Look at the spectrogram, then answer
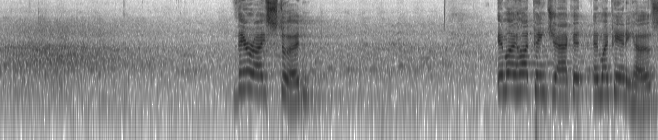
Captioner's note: laughter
